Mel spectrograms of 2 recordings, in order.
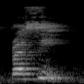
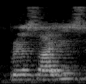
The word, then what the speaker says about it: précis: Actual pronunciation is only प्रेसी. What? प्रेसी. वन बाय वन पूरी इसकी origin मैं बताऊंगा आपको. प्रोनाउंसिएशन प्रेसी. यस, ओरिजिन हुई है इसकी फ्रेंच वर्ड से, FRENCH. व्हाट? PRESEE. ये है इसकी ओरिजिन. इसी के सेंस में इसको बोला जाता है प्रेसी. और बहुत सारे लोग इसको IS को देखकर क्या बोलते हैं? प्रेसाइज या प्रिसाइज या प्रेसिस. इस टाइप का वो प्रोनाउंसिएशन करते हैं, जो कि बिल्कुल रॉन्ग है.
